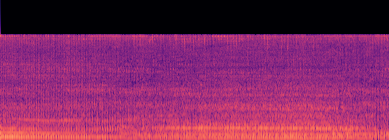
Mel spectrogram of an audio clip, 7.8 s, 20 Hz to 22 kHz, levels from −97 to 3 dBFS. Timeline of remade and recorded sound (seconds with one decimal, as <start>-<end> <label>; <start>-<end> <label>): 0.0-1.8 recorded; 1.8-2.9 remade; 2.9-6.6 recorded; 6.6-7.8 remade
